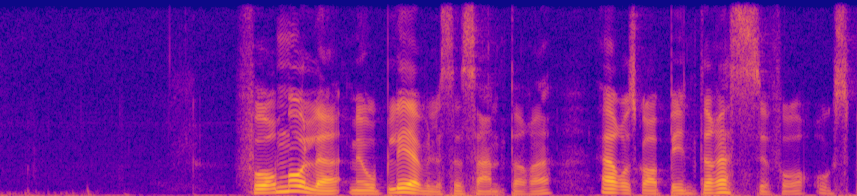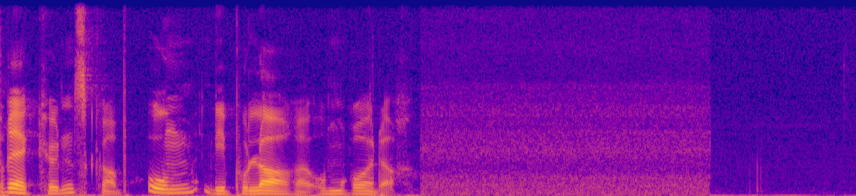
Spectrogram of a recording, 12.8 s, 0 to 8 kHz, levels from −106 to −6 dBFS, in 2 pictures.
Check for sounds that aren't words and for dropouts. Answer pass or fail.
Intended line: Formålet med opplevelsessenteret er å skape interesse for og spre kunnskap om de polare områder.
pass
